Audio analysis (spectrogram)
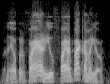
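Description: An actor playing a gallant, confident Mexican gunfighter hero with a Mexican accent in an old radio western. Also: male voice, medium pitch, very animated, fairly quick, bright, forceful tone, lo-fi sound. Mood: calm, resolute. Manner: formal, gallant phrasing. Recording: very noisy old radio recording.

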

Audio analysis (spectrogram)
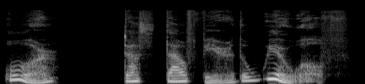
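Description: A man's voice: mid-range voice, huge pitch swings, slow pace, warm tone, husky, dry recording, clean studio sound, pitched above the performer's own voice, heavily acted. A man voicing a proud, teasing young maiden in a storybook romance, with theatrical, questioning, archaic speech.

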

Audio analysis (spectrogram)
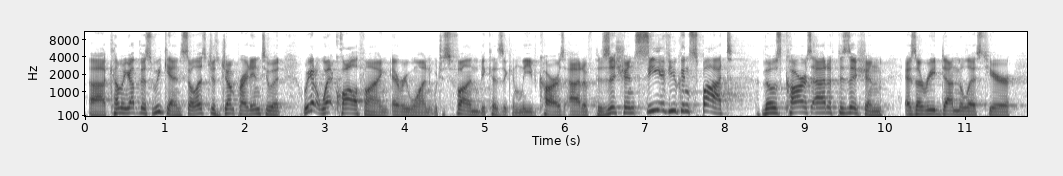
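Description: A man's voice: on the high side, expressive, brisk, bright, forceful tone. A man hosting a motorsport podcast, presenting in an upbeat, casual way as he moves through names and commentary.

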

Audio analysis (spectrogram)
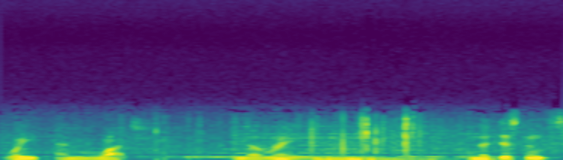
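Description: An actor playing a solemn war correspondent, narrating dramatically in a 1940s radio drama. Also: male voice, deep voice, big pitch swings, unhurried, muffled recording. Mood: grave, suspenseful. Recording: thin old radio recording. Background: music.

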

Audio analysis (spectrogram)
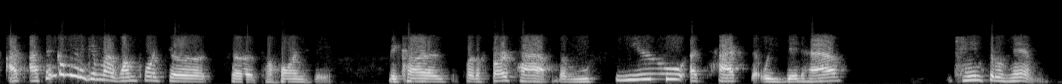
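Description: An American man talks through a soccer game on a podcast, his voice squeezed thin as if over a phone line. He stumbles and restarts sentences often while keeping a relaxed, chatty tone. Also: on the high side, husky. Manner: halting, restarts often, laughs easily. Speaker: podcast co-host. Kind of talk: casual sports chat.

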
